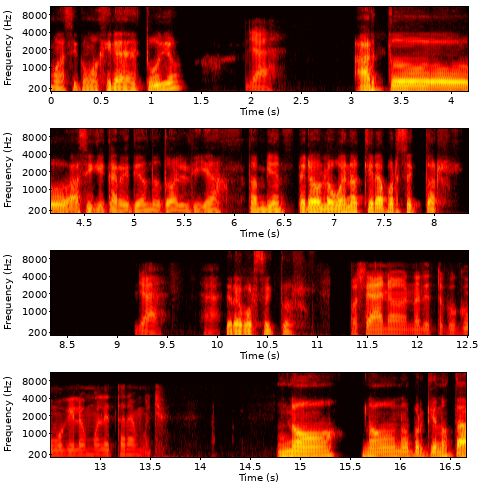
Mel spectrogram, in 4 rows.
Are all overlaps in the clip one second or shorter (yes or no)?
yes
